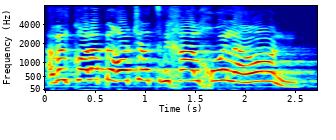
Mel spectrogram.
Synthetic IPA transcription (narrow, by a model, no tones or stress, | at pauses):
ʔavalko̞lhapeʁotʃelat͡smiχaːlχuelaon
